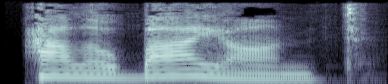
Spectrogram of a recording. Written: halobiont

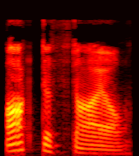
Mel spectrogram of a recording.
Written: octastyle

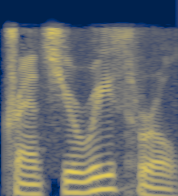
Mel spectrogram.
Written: transurethral

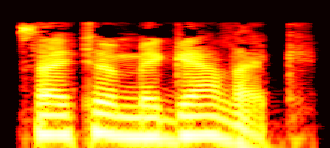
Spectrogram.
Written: cytomegalic

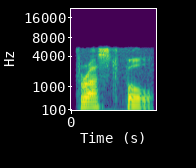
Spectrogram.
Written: thrustful

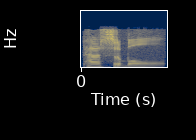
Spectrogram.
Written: passible

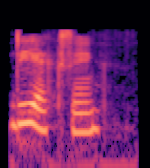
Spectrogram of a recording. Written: DXing

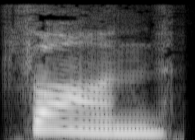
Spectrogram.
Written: fawnlike

